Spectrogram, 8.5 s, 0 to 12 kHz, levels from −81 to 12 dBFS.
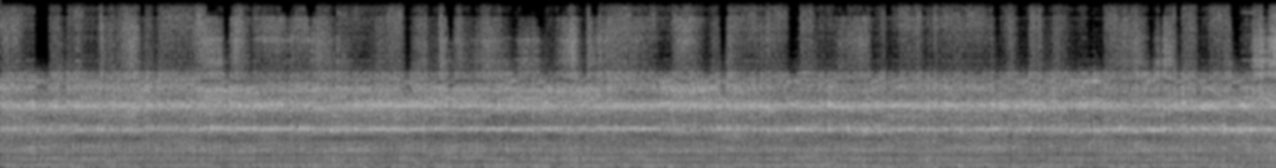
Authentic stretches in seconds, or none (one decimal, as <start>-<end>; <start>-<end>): none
